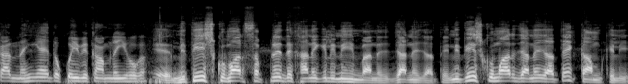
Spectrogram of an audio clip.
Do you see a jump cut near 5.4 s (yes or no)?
no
